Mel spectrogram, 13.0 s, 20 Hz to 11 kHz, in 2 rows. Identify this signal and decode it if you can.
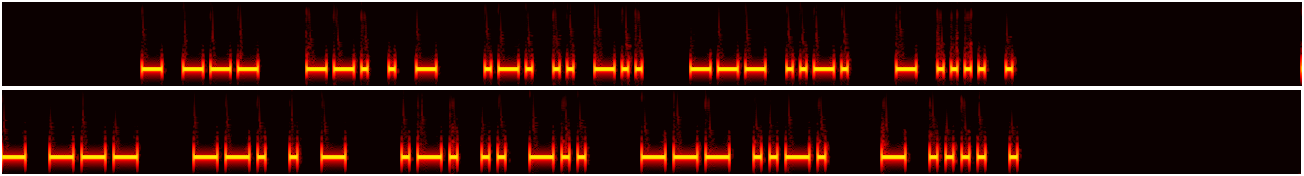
Morse code, heard as a keyed tone, about 38 wpm, 700 Hz. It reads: TO GET RID OF THE TO GET RID OF THE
